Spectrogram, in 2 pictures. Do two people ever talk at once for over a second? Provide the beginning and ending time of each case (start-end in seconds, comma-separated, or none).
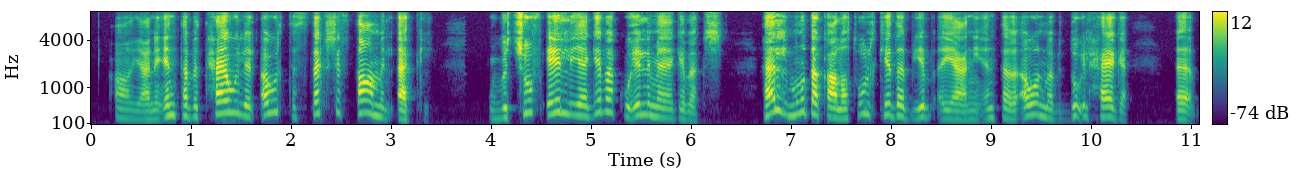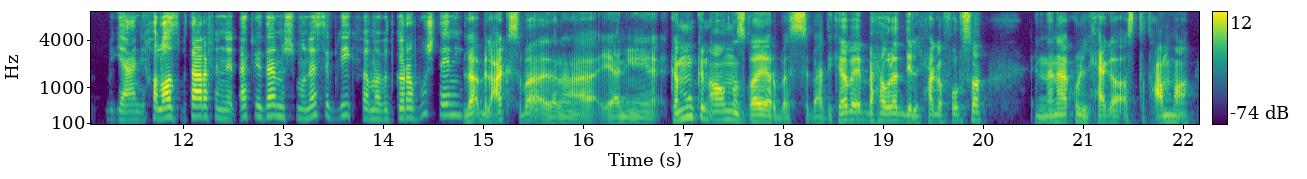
none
